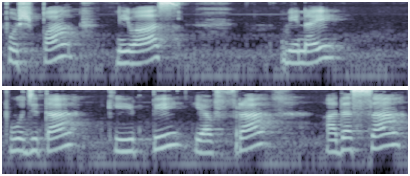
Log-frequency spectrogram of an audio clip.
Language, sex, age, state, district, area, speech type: Telugu, female, 30-45, Andhra Pradesh, Nellore, rural, spontaneous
